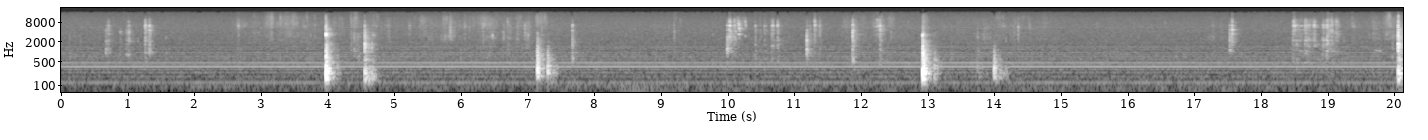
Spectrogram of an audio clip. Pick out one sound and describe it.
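Paint squirts from a squeezed bottle into a plastic cup.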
